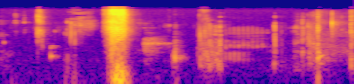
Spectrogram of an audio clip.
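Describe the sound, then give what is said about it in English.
A glass cola bottle is opened with a sudden loud hissing burst of fizz lasting a fraction of a second, followed by faint, scattered crackles and soft bubbling sounds. “I'm not favoring one side, but I always love to open the bottle. So I'm really keen to hear the fizz.”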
